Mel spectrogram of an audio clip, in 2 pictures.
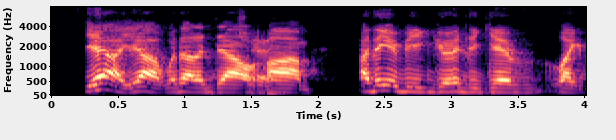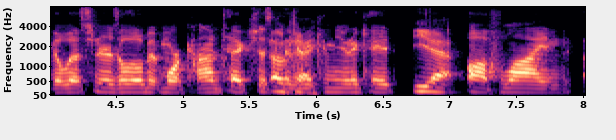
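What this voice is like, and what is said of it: Raspy, gravelly voice. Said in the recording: “I sound like I have either gargled glass or smoked too much”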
